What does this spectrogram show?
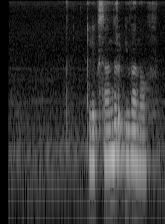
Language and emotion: Russian, neutral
